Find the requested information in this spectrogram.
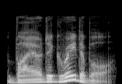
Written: biodegradable

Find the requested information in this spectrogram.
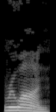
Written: Rouen

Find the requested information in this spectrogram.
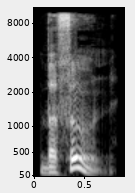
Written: buffoon

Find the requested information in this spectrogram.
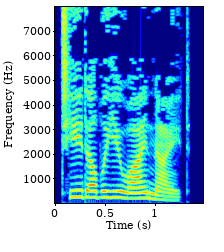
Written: twi-night

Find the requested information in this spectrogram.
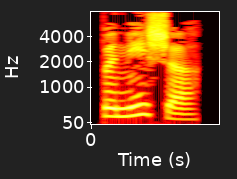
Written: benicia

